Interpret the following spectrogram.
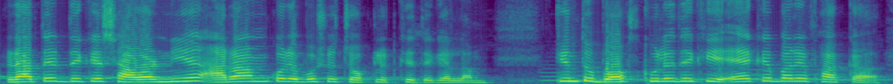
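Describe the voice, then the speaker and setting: A woman telling a suspenseful first-person story in an even, hushed narrating voice. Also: high-pitched, normal speed, faint music behind.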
